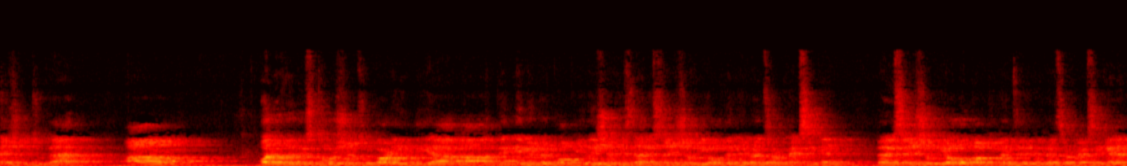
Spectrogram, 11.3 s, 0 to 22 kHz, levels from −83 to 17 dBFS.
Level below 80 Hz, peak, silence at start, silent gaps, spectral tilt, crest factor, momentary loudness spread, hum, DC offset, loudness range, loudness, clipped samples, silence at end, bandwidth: -42 dBFS; -12 dBFS; 0 s; none; -4 dB/octave; 18 dB; 8 LU; none; under 0.1%; 3 LU; -30 LUFS; under 0.1%; 0 s; 15.5 kHz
